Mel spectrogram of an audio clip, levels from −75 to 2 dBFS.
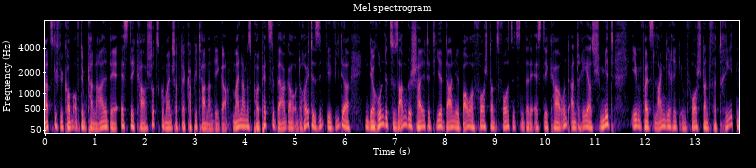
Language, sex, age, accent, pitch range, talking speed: German, male, 40-59, German, 100-125 Hz, 165 wpm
